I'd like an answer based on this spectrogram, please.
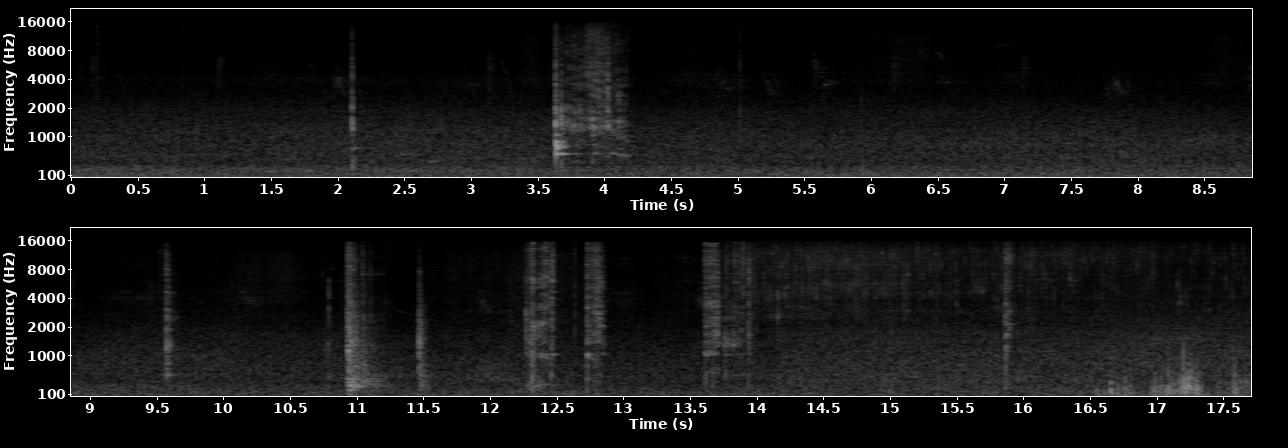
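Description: A metal spoon clinking and scraping against a stainless steel pan and a ceramic bowl while a dish is plated. About a dozen scattered clinks, the loudest about four seconds in, and a busier clatter of pan and spoon near the end.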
